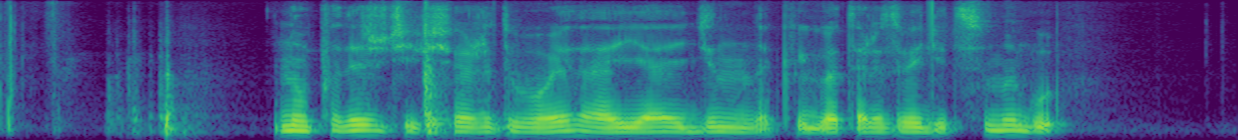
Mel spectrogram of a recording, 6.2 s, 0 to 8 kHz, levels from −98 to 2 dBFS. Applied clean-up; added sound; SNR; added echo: neural mask model RNNoise.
